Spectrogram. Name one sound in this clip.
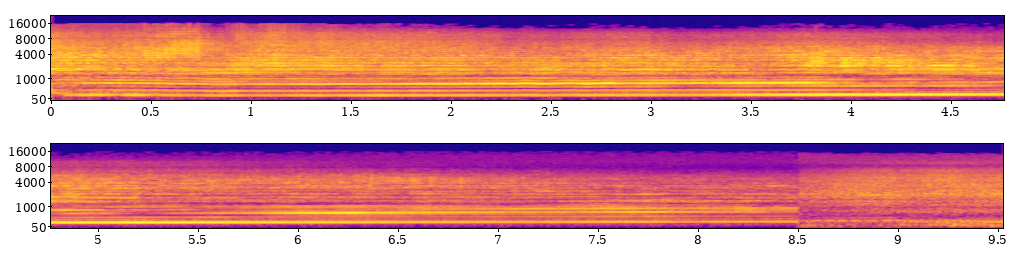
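A rally car engine roars at high revs as the car speeds away into the distance.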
